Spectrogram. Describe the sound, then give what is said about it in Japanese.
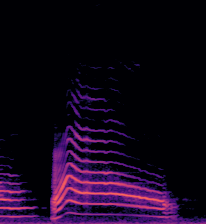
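A black cat gives two meows: a short, softer mew, then after a brief pause a longer, loud, drawn-out meow that rises sharply and trails off. No one speaks. “黒猫は幸せの前触れだ”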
